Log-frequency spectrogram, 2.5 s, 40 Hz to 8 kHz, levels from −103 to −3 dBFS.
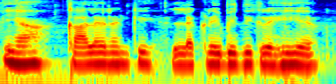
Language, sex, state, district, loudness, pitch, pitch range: Hindi, male, Jharkhand, Ranchi, -15 LUFS, 145 Hz, 140-150 Hz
